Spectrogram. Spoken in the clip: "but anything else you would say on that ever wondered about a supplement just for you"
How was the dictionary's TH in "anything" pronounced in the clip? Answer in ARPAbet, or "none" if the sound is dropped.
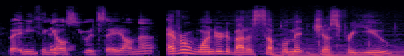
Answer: TH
